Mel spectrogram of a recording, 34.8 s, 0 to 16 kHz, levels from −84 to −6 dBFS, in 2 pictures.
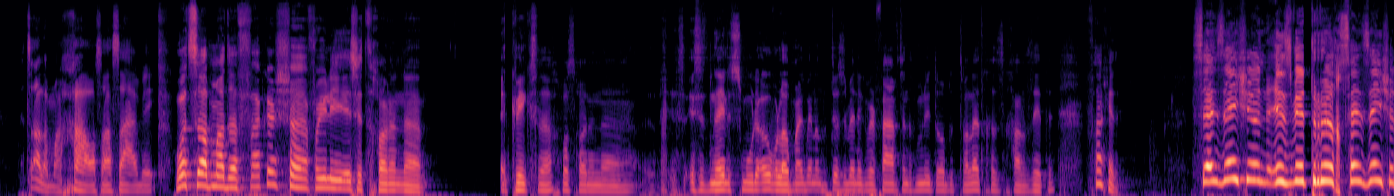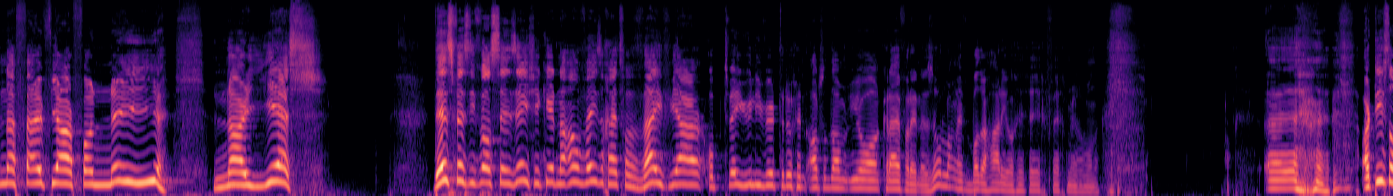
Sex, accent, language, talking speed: male, Dutch, Dutch, 150 wpm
